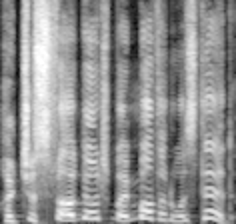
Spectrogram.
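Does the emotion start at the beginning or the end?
beginning. It sounds emotional from the very first word.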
